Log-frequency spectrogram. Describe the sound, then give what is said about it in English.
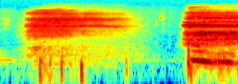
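Two deep breaths with no talking: the first is a long airy rush that swells and then slowly fades out, and after a short silence a second strong breath begins near the end. “Let's just take a deep breath in here. Beautiful. One more breath in.”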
